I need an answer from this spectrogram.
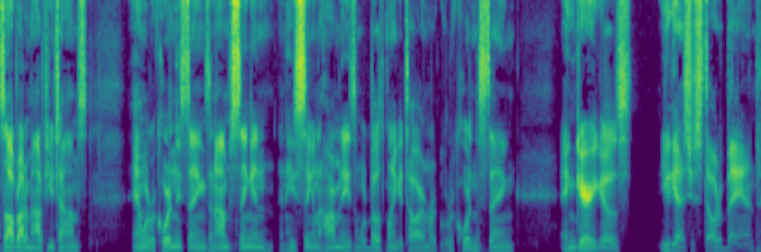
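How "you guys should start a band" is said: heavy smoker's voice, two packs a day. Retelling what a producer said while recording songs: imitating Gary's smoker's voice. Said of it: "talk like that 'cause Gary smokes about two packs".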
